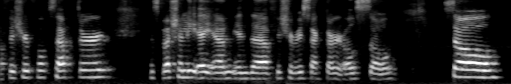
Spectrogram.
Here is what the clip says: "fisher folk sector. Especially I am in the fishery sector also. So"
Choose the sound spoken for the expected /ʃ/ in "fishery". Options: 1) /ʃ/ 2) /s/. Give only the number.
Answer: 1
